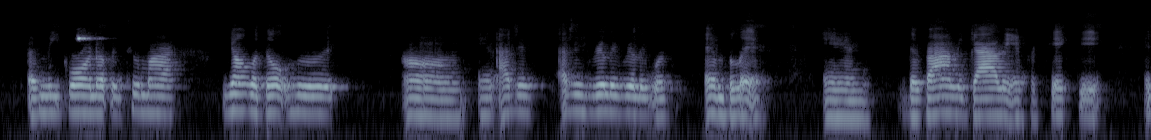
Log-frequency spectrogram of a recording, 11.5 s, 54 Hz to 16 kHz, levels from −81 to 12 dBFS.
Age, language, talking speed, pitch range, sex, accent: 20-39, English, 130 wpm, 145-170 Hz, female, American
